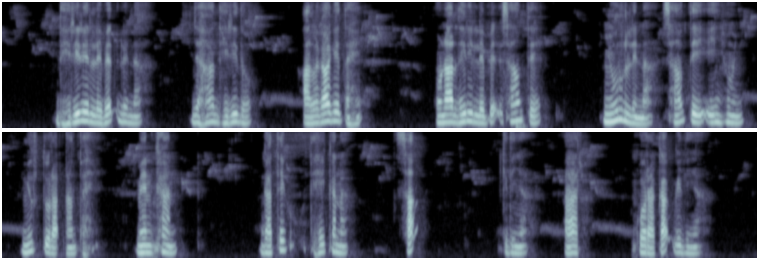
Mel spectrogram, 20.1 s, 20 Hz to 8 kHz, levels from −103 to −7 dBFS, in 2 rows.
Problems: constant background noise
